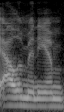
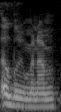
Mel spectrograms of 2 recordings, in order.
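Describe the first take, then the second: First: It has five syllables, ending in -nium. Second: It has four syllables, ending in -num. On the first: "the British say aluminium" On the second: "but it's aluminum"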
